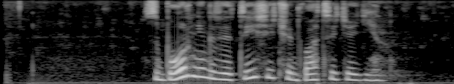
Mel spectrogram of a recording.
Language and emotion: Russian, neutral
